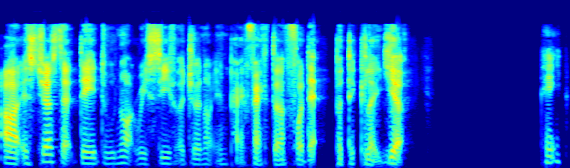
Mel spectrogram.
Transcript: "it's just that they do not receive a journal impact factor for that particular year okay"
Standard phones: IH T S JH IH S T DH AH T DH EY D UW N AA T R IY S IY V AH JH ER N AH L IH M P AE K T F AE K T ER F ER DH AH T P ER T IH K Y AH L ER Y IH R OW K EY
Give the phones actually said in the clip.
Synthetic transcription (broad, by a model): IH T S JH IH S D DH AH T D EY D UW N AA T R IY S IY V AH JH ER N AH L IH M P AE K T F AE K T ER F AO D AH T P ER T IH K Y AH L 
